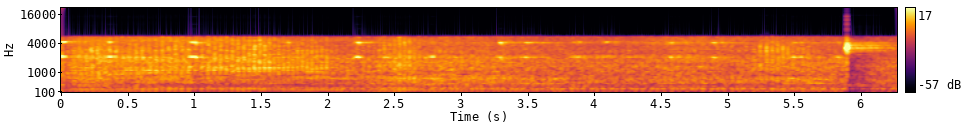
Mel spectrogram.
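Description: Street traffic noise, with a nearby van's engine running as it creeps forward; its low hum fades about halfway through. A sharp click comes near the end.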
